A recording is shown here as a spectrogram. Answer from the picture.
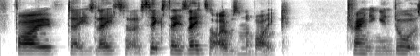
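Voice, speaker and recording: A woman's medium-pitched voice with a southern English accent, bright and sharp in tone, monotone and flat in intonation, at a moderate pace. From southern England, Crawley. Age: 40s. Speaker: Paralympic cyclist. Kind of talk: interview. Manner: halting.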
